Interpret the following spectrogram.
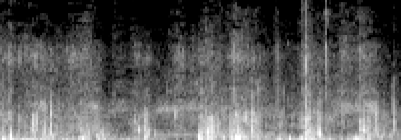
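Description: Footsteps of people walking on a snow-covered rocky mountain path, a quick, irregular series of steps.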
